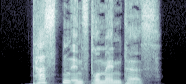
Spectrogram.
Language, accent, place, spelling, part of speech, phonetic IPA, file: German, Germany, Berlin, Tasteninstrumentes, noun, [ˈtastn̩ʔɪnstʁuˌmɛntəs], De-Tasteninstrumentes.ogg
- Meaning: genitive singular of Tasteninstrument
